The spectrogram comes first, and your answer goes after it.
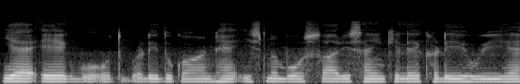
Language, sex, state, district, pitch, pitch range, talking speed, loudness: Hindi, male, Uttar Pradesh, Shamli, 135 Hz, 130-135 Hz, 160 wpm, -17 LUFS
